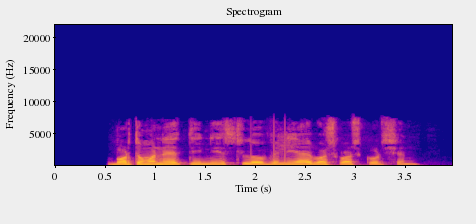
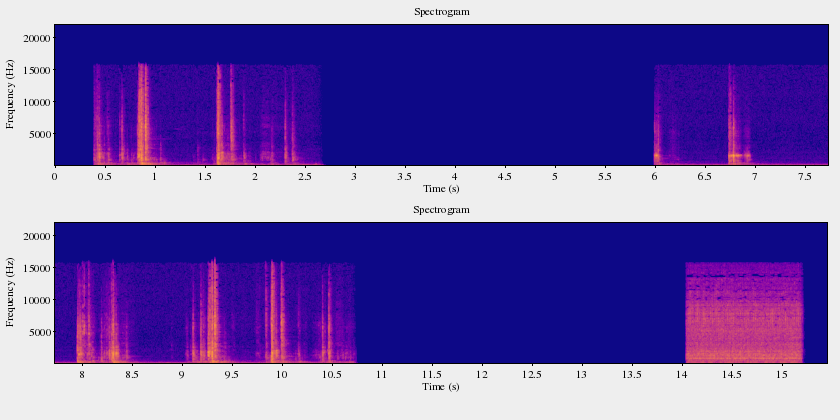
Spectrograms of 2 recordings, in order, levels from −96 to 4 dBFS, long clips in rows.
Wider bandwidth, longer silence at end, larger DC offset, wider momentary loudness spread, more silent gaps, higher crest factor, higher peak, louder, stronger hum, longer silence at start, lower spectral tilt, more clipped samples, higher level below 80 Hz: second, 7.8 kHz vs 16 kHz; about the same, 0.35 s vs 0.25 s; neither; second, 14 LU vs 22 LU; second, none vs 2.70-5.98 s, 10.75-14.03 s; second, 16 dB vs 30 dB; first, -2 dBFS vs -6 dBFS; first, -18 LUFS vs -30 LUFS; neither; first, 0.55 s vs 0.4 s; first, -7 dB/octave vs -1 dB/octave; neither; about the same, -56 dBFS vs -60 dBFS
